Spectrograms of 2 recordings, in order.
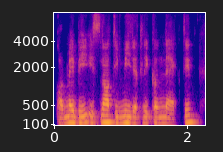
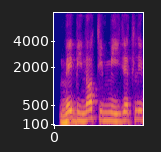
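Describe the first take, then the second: First: Said in the usual way. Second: Not lifted higher with a rise; stress on not. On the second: Shown as a demonstration. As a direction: raise the pitch on not.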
